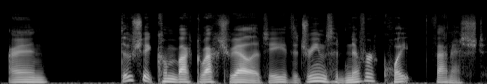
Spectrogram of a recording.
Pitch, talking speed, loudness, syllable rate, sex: 115 Hz, 170 wpm, -23 LUFS, 5.6 syllables/s, male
